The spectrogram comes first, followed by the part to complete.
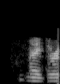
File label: EMS Dispatch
